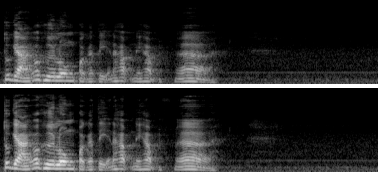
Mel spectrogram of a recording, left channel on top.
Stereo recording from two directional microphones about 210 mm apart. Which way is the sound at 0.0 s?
60° right (ahead or behind).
